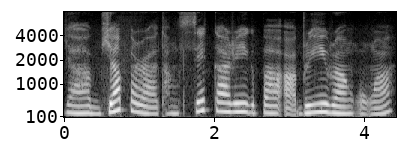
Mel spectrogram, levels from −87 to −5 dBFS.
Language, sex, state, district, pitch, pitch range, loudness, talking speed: Garo, female, Meghalaya, West Garo Hills, 205 Hz, 190-235 Hz, -18 LUFS, 70 wpm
